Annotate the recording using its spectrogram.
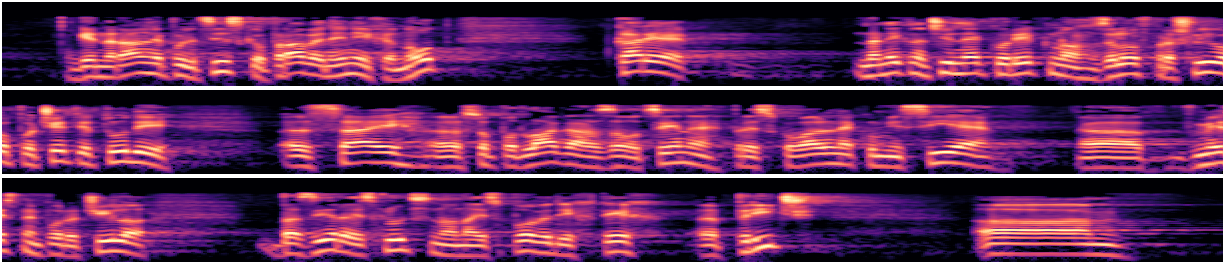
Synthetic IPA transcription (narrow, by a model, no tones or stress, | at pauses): ɡɛnɛɾaːlnɛpɔlit̪siskɛupɾaːʋɛnenixɛnoːt̪ | kaɾjɛ | naneknat͡ʃinːɛkɔɾekt̪nɔzɛlospɾaʃliːʋɔpɔt͡ʃeːt̪jɛt̪uːd̪i | sajsɔpɔd̪laːɡazaɔt̪seːnɛpɾɛiskɔʋaːlnɛkɔmisiːjɛ | wmeːst̪nɛmpɔɾɔt͡ʃiːlɔ | baziːɾaisklʲut͡ʃnɔnaispoːʋɛd̪ixt̪expɾiːt͡ʃ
